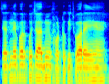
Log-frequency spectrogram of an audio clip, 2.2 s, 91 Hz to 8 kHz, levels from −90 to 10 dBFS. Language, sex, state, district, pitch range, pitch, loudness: Hindi, male, Uttar Pradesh, Shamli, 110-125 Hz, 115 Hz, -19 LUFS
